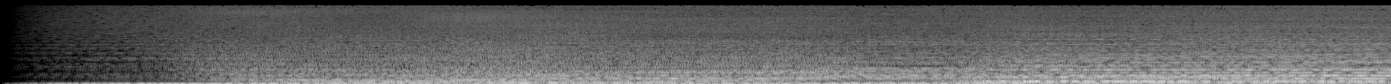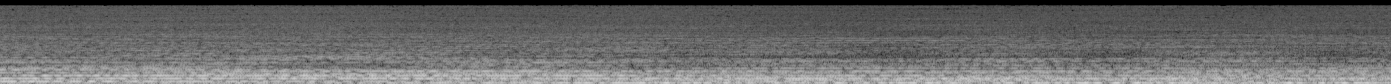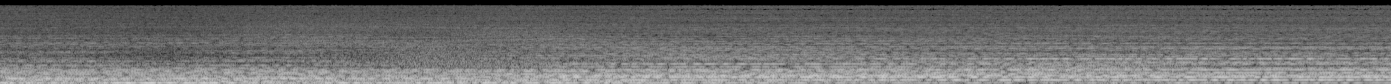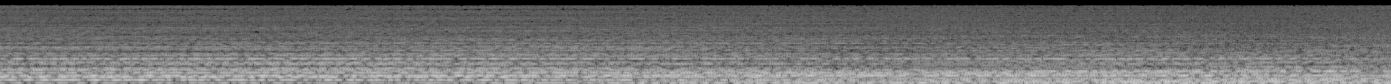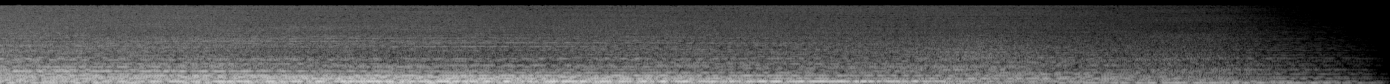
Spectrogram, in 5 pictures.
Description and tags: Image Sonification 008
Image exported to Raw format with the Photoshop application, imported to audacity which has been modified.
audacity, audification, effect, hard-sync, image-sound, raw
